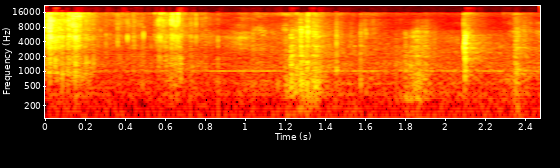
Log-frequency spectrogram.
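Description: A bite into a crisp oregano-topped pizza gives a few sharp, close crunches with brief pauses between them and no talking.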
